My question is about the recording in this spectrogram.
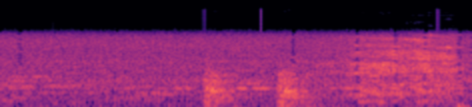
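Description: Steady low hiss of microphone room noise, with a few short, faint voice-like sounds in the second half.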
